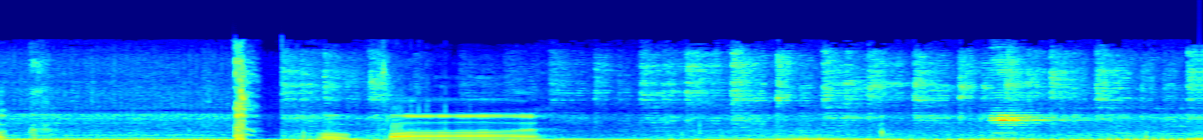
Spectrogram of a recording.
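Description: Yamaha sport motorcycle's engine running at low revs under steady wind rumble on the rider's microphone, easing off as the bike slows. A short pitched, voice-like sound comes in about two seconds in.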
